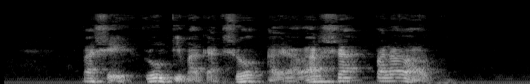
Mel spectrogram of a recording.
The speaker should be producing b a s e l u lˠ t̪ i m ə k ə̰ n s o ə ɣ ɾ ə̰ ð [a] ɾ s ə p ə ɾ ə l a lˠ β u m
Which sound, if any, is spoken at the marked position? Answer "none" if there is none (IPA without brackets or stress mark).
a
